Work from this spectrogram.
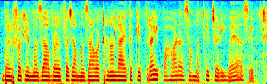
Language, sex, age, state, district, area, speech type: Sindhi, female, 30-45, Maharashtra, Thane, urban, spontaneous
